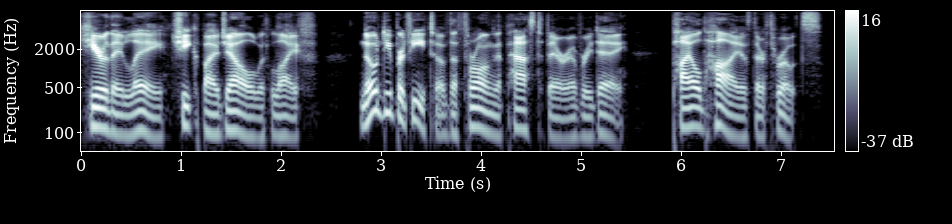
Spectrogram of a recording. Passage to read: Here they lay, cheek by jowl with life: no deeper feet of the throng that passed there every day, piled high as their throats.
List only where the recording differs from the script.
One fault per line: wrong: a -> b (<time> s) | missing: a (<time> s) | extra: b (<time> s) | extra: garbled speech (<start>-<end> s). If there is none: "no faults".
no faults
